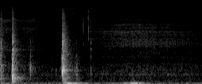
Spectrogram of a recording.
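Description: Hands handling a small cardboard box of trading cards: two sharp taps, then a soft sliding rustle as the stack of cards comes out of the box.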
